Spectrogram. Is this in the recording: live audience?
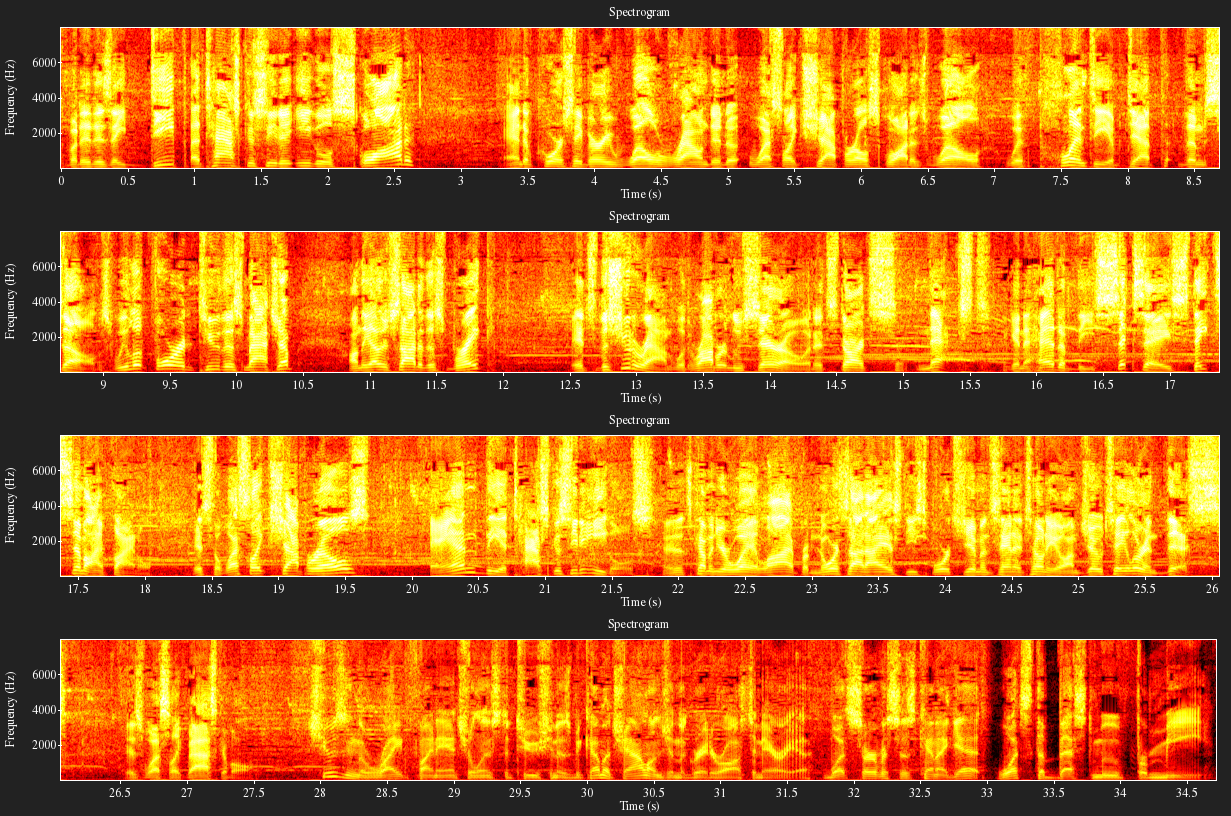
no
